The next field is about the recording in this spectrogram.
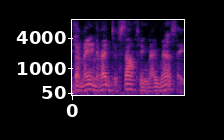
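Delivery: teasing, mocking put-on voice. Repeating the other speaker's impression back: imitating a friend imitating him. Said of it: "you don't have to do an impression of me doing an impression of you".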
